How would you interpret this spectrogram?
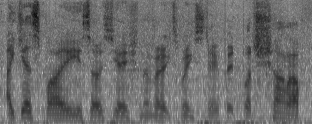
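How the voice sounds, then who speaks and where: A man's voice: medium pitch, normal speed, fairly bright tone, a little hiss or hum, rough recording. A man giving a casual, rambling audio-log monologue as host, sardonic and cynical, often interrupting himself and swearing freely.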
